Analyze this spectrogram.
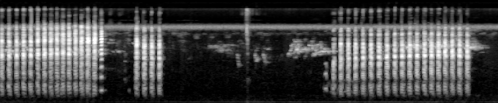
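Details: Stork-billed kingfisher recorded as a master voice for songbird training: two rapid trains of loud, harsh repeated notes around a quiet middle stretch, with a faint twittering call between them.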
